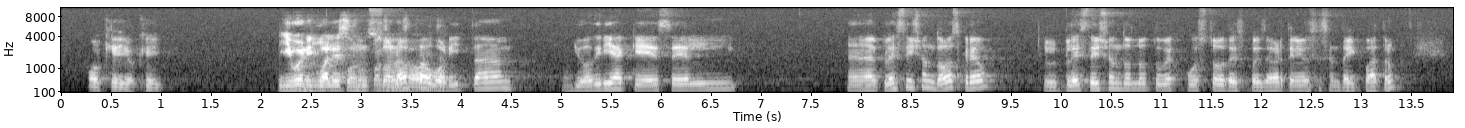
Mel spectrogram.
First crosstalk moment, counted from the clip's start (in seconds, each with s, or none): 2.5 s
